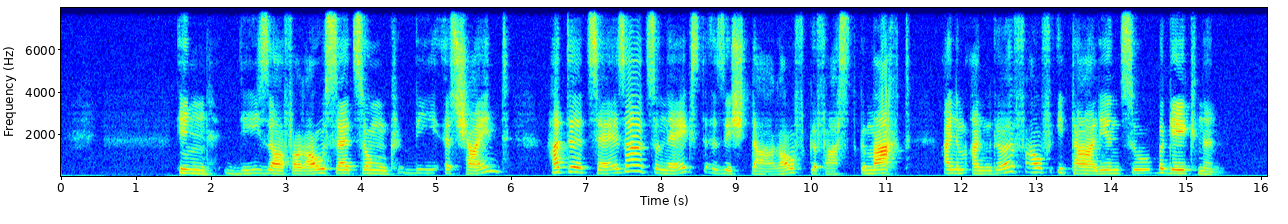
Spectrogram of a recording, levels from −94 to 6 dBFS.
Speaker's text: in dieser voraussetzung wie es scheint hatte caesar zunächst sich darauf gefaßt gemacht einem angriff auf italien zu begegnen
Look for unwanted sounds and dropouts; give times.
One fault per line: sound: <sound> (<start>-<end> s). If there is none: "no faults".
no faults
